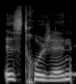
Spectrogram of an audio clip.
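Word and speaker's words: œstrogène: Donc le « e » dans l'eau, quand c'est suivi par une consonne, se prononce « é ». On devrait dire « estrogène »,« ésophage », etc.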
